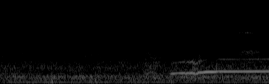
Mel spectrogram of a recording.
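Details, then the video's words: Dreaming kitten asleep, giving one thin mew that rises and then holds a level tone near the end, over a faint room hum. "Kitten Dreaming and Making Funny Sounds"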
